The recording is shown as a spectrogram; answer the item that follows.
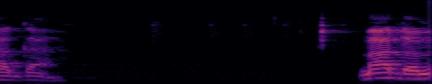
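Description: A man's voice talking, with a pause of about a second in the middle; a short click comes just before he starts speaking again.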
